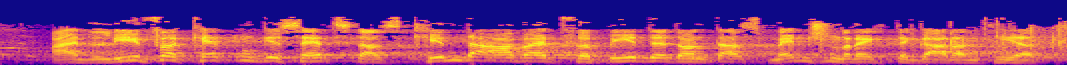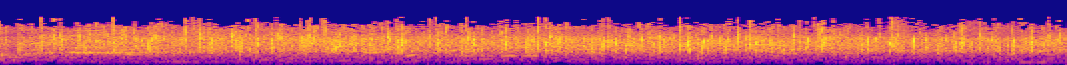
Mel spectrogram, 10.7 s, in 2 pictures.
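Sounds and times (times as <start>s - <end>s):
speech: 0.2s - 5.6s
parliamentary applause: 4.6s - 10.6s.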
